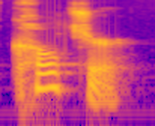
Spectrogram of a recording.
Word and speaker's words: culture: So the pronunciation? That's right, it's ch. The first word, culture. And the second word, cultural. Also remember the first syllable is a short U, like cup and up. Make a relaxed sound.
